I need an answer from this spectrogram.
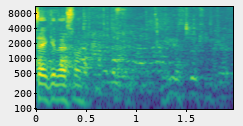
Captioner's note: audience laughing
